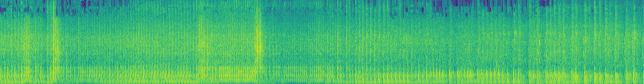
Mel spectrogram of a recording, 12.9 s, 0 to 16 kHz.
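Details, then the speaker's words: Kawasaki KXF400 quad after carb fix, slide plate had been installed backwards/upside down: even single-cylinder idle, picks up cleanly on two sharp blips and settles back; carb running right. "Alright guys, quad runs great, idles, revs up just fine, all because that one little plate on the slide was backwards, or upside down."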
